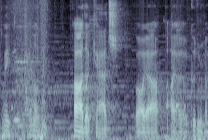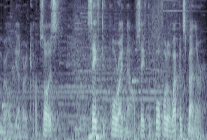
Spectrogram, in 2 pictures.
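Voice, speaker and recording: A man giving casual live gaming commentary, thinking aloud haltingly and repeating his phrases. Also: low-pitched. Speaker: game streamer. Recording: roomy echo, faint game music behind.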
